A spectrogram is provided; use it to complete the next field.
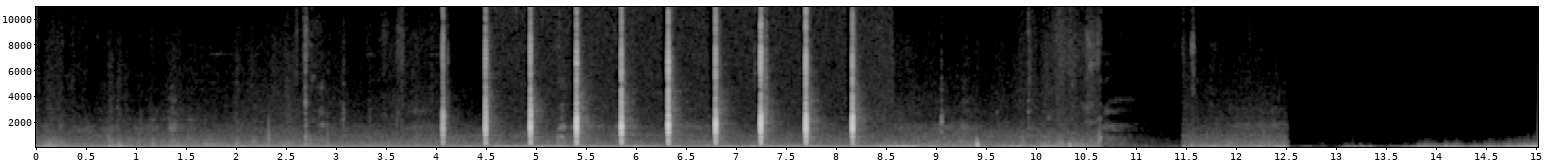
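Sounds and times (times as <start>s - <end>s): wooden stake being hammered: 4.1s - 8.6s.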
